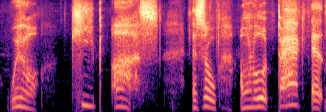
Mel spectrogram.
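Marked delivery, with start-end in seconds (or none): 0.1-2.0 slow whisper; slowly whispered will keep us; hushed promise. Real, not acted. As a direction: let it fall to a whisper. Sermon ending on a hushed promise.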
